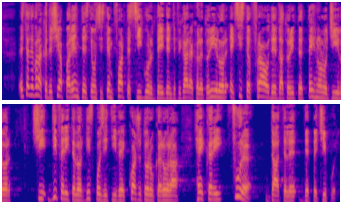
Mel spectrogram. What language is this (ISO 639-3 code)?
ron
